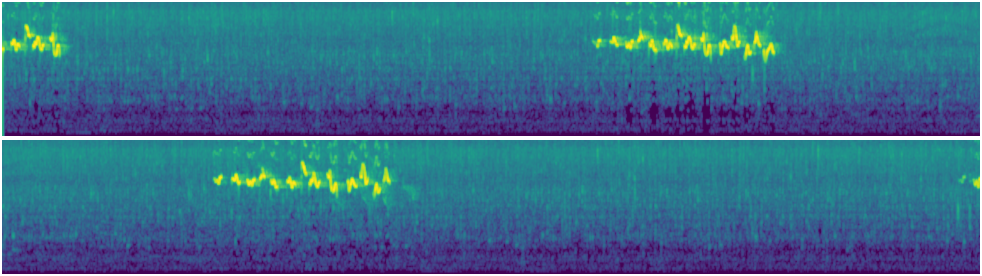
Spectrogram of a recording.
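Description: Ultramarine grosbeak (azulão, northeastern Brazilian form) singing: a phrase ends just at the start, then two song phrases of about three seconds each, a quick run of high notes about nine seconds apart, and another begins at the very end. A faint steady hiss fills the gaps between phrases.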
